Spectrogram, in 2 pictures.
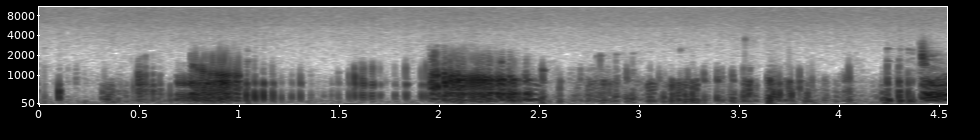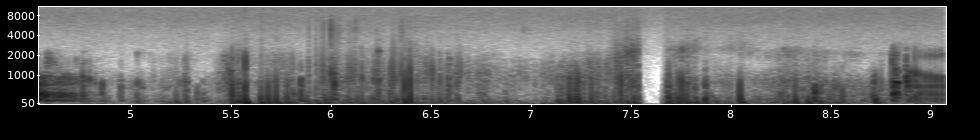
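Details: Person with a tummy ache, since resolved: loud, continuous low gurgling and growling from the belly with bubbling surges; prominent bowel sounds, borborygmi.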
